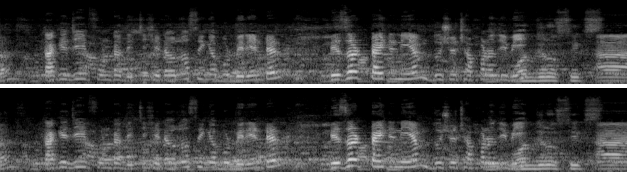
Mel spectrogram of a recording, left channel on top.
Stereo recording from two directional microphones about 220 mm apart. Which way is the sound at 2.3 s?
20° left (ahead or behind).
